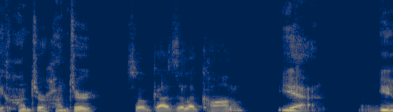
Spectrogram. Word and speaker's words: Hunter x Hunter: like uh like how in anime they'll have X in the middle of the title and you technically don't pronounce it like Hunter uh Hunter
